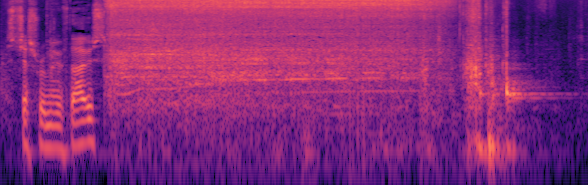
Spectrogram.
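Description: A cordless drill whirs loudly as it drives out a screw.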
